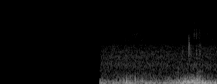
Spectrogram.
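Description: Dead silence for about the first second, then outdoor wind noise on the microphone cuts in abruptly: a low rumble, with a couple of light clicks near the end.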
